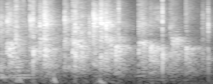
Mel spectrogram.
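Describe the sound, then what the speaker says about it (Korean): A class claps for a team after a presentation in a service design course: a brief, fairly close round of scattered hand claps from a small group, with separate smacks standing out, fading slightly toward the end. "박수 한번 쳐주세요."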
